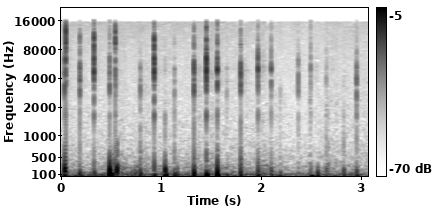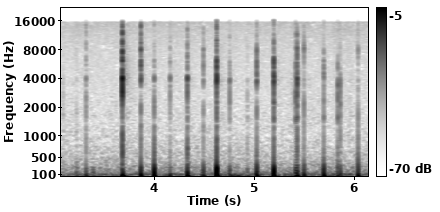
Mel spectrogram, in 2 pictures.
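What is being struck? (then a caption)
Small plastic tub with ridged plastic lid. Long nails tap and scratch on a small plastic slime cup with a blue swirl lid, mostly on its ridged plastic lid. Quick, irregular, bright clicks and short scratchy rasps come about three per second over a low, steady hum. The taps cut off almost instantly, and the middle and end stretches grow louder and denser.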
